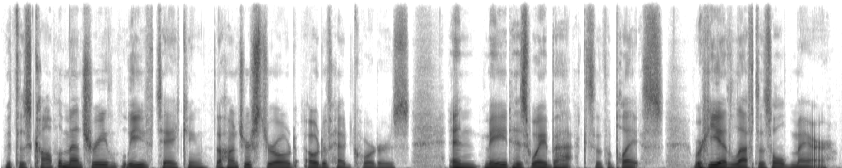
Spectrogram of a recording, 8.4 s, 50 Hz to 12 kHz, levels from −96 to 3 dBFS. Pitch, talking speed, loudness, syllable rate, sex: 125 Hz, 190 wpm, -19 LUFS, 5.1 syllables/s, male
